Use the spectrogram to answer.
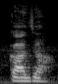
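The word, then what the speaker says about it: casa: ए एस ए काजा सी के बाद में क्या आ गया ए आ गया तो इसका उच्चारण क्या हो जाएगा इसका उच्चारण हो जाएगा का क की तरह उच्चारण करेंगे ना तो इसका उच्चारण हो जाएगा क की तरह तो सी यहां पर क बन गया तो यह हो गया काजा काजा यानी घर कानने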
